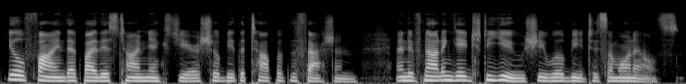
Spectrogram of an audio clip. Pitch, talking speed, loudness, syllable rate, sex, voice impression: 165 Hz, 245 wpm, -18 LUFS, 5.2 syllables/s, female, feminine, middle-aged, tensed, slightly weak, slightly dark, clear, fluent, intellectual, calm, reassuring, elegant, lively, slightly strict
